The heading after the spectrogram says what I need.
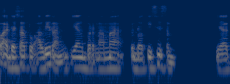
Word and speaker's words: gnosticism: Nah, sebelum kita belajar firman Tuhan dan khususnya sejarah gereja, itu ada satu aliran yang bernama gnosticism, ya, gnotis atau notis ya, kalau bacanya tuh G-nya nggak dibaca, gnosticisme.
